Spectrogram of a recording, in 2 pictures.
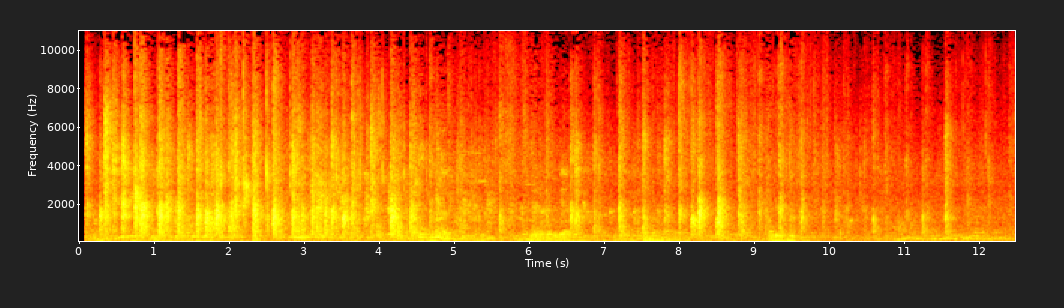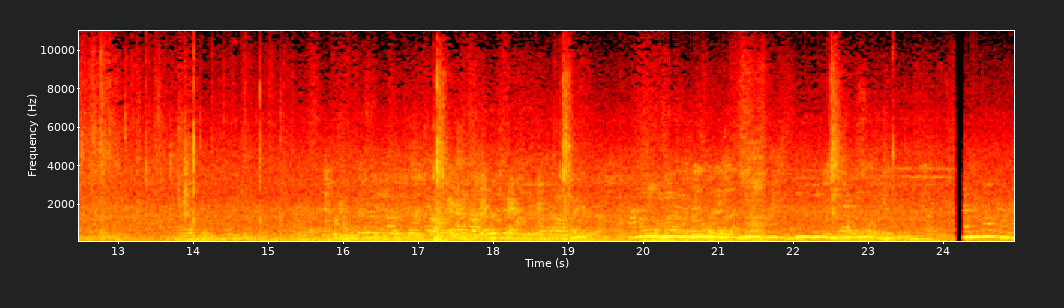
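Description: A group of men chatter and murmur nearby.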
